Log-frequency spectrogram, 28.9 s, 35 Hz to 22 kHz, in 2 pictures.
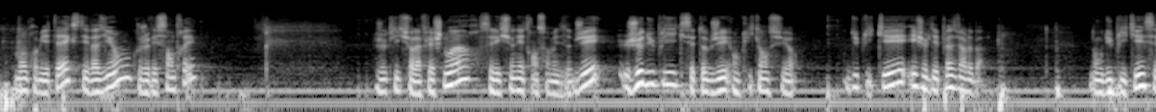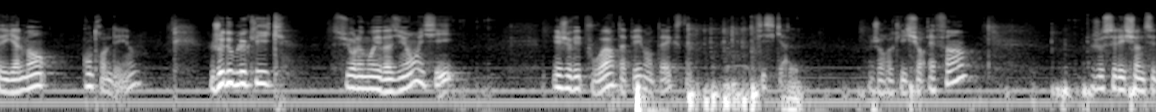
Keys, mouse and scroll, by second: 0.0-0.8 typing, 2.5 click, 4.6 click, 10.5 click, 11.3-14.3 drag, 20.2 click, 22.9-24.4 typing, 25.9 F1, 27.9 shift+click.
